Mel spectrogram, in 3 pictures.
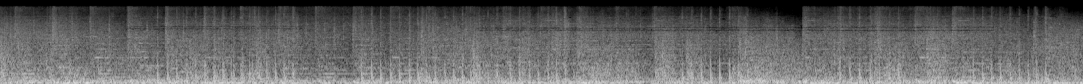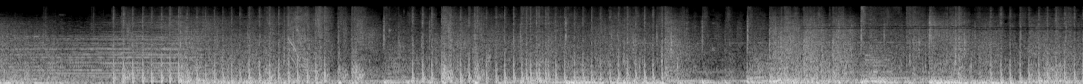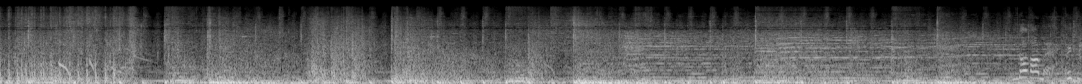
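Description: Battle sound effects: continuous gunfire, including machine-gun bursts, and explosions, mixed with dramatic background music.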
